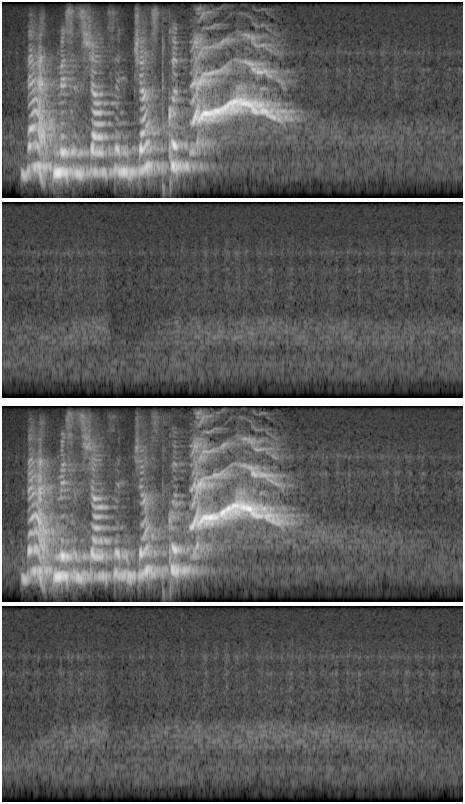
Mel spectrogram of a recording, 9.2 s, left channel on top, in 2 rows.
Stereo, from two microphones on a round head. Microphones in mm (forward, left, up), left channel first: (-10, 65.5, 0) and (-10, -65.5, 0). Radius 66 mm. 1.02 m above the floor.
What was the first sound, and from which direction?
A woman speaking, 15° right (ahead or behind).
